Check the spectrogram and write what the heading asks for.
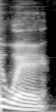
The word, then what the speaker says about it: Shue: But they did decide to pick goalkeeper Ryan Shue, I think is how you say it. Sheway? Is it Sheway? Sheway, yeah.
